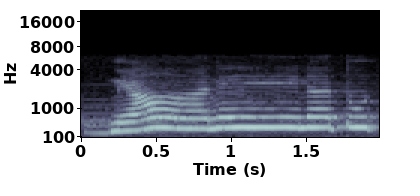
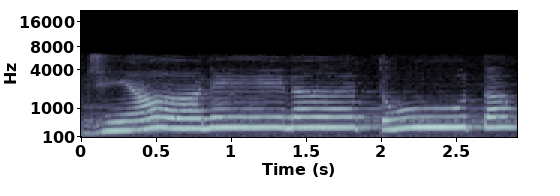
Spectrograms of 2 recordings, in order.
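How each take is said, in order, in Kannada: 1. 'tu' ನಲ್ಲಿರುವ ಸ್ವರವನ್ನು ಹ್ರಸ್ವವಾಗಿ ಇಡಲಾಗಿದೆ. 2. 'tu' ನಲ್ಲಿರುವ ಸ್ವರವನ್ನು ಎಳೆದು ದೀರ್ಘವಾಗಿ ಹೇಳಲಾಗಿದೆ. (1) "ಇಲ್ಲಿ ತು ರಸ್ವ ಬರಬೇಕು" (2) "ಈ ರೀತಿ ತೂ ನ ದೀರ್ಘ ಮಾಡಬಾರ್ದು"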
